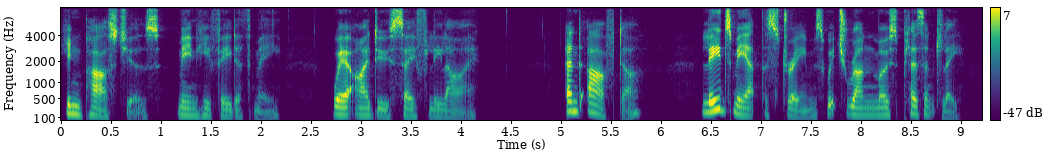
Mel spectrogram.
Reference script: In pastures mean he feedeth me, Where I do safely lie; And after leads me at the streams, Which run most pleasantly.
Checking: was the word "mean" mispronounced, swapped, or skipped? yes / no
no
